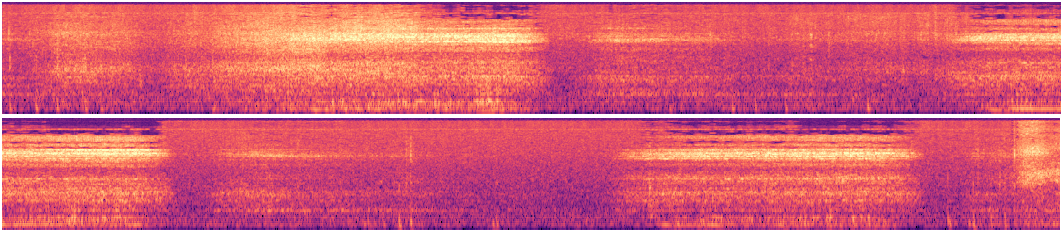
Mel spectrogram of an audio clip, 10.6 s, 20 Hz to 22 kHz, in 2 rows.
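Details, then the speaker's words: Snoring of a sleeper at a young age, filmed on a camcorder: slow, regular, hissing snores on the in-breath, roughly 17 a minute; snoring. "I've got you on camcorder snoring."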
